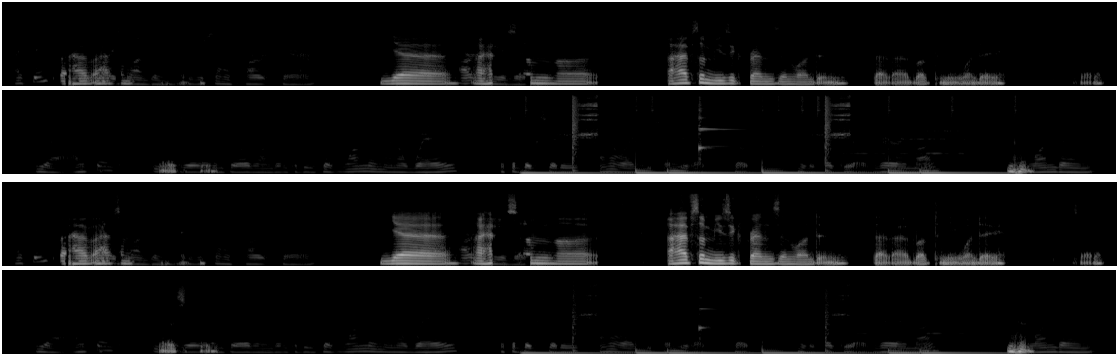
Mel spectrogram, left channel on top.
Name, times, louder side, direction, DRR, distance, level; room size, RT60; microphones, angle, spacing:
voice 1, 0.1-3.2 4.6-5.4 11.5-18.7 19.1-22.1, left 1 dB, 40° left, 3.9 m, -60 dB
voice 2, 0.7-1.3 3.8-4.9 5.2-6.0 6.7-8.5 8.7-10.0 10.8-11.0 12.7-12.9 21.2-21.5, right 5 dB, 85° right, 0.5 m, -35 dB
sound 1, 16.3-21.4, left 4 dB, 75° left, 0.6 m, -46 dB
head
